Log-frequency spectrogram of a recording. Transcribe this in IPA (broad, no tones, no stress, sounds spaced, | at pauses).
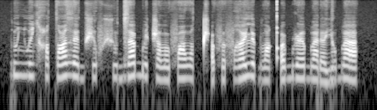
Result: ɾ u ʎ w ɤ ʎ χ ɛ tˤ ɤ z ɜ d ʃ ɤ f ʃ u d͡z a b ɜ t͡ʃ ɜ lˠ u f a ðˤ ɛ tˤ t͡ʃʼ u f ɜ f ʁ ɜ lʲ a b lˠ ɜ qʼ u b ɭ ɜ b a ɾ ɜ j ɤ b a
